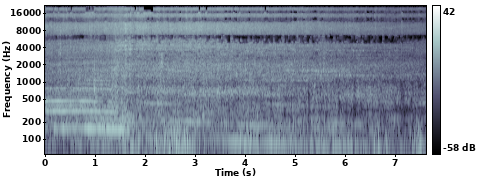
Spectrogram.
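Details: 1996 Johnson 15 hp outboard (J15RED) on lake test after replacing stuck thermostat that caused overheating shutdowns, filmed from dock: pulls steadily, revving up then settling to even drone with no misses or knocks; runs great.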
